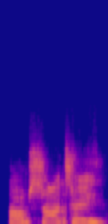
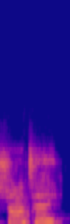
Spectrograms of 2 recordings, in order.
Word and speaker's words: Shantae: Shantae? I hope I pronounced your name right. Is it Shantae? It's Shanta. Shanta, oh.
